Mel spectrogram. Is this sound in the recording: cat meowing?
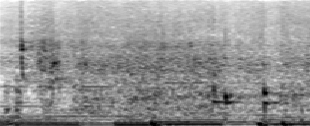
no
